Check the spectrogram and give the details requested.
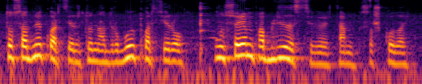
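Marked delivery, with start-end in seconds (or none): none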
